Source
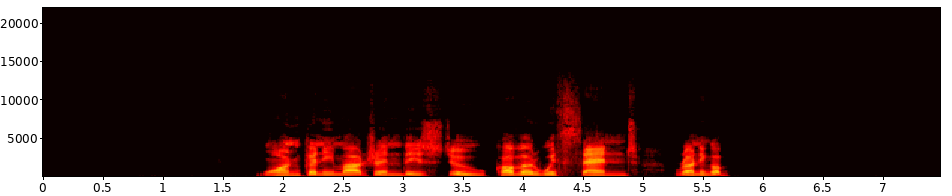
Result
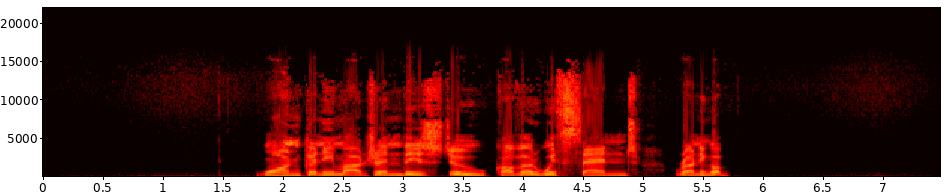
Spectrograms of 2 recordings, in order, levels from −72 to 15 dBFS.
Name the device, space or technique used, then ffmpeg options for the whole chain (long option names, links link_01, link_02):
FM broadcast chain: -filter_complex "[0:a]highpass=55,equalizer=frequency=140:width=0.34:gain=5,dynaudnorm=framelen=580:gausssize=3:maxgain=10dB,acrossover=split=260|2300[link_01][link_02][link_03];[link_01]acompressor=threshold=-31dB:ratio=4[link_04];[link_02]acompressor=threshold=-22dB:ratio=4[link_05];[link_03]acompressor=threshold=-29dB:ratio=4[link_06];[link_04][link_05][link_06]amix=inputs=3:normalize=0,aemphasis=mode=production:type=50fm,alimiter=limit=-13dB:level=0:latency=1:release=73,asoftclip=type=hard:threshold=-15dB,lowpass=frequency=15000:width=0.5412,lowpass=frequency=15000:width=1.3066,aemphasis=mode=production:type=50fm,volume=2dB"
